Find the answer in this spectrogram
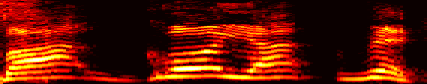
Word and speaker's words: Blagojevich: Blagojevich.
